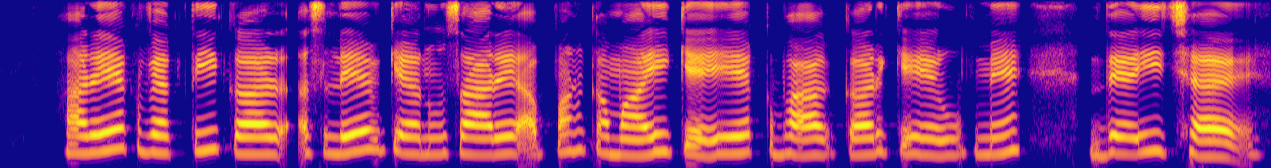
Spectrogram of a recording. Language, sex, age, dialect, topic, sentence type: Magahi, female, 18-24, Western, banking, statement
